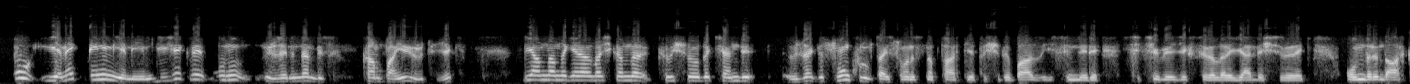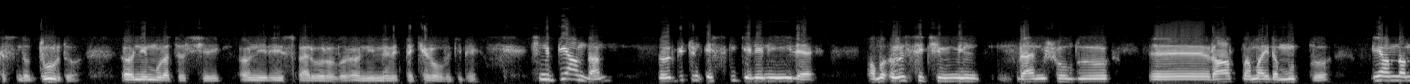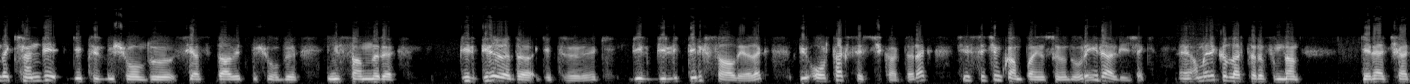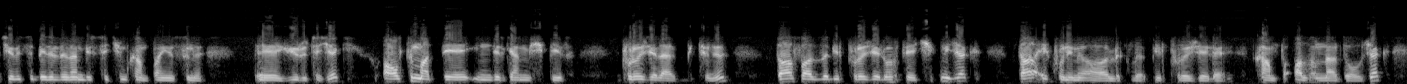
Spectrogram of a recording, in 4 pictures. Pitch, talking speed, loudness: 125 Hz, 120 wpm, -16 LUFS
